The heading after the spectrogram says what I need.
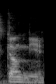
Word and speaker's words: Gungnir: So this is actually, can you pronounce the name? Let me try it. It's the Gungnir. Gungnir. Yes, Gungnir.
